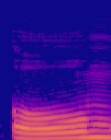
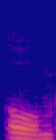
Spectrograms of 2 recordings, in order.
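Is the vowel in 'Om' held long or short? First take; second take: long; short. First: The vowel is drawn out for a long time. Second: The vowel is said short and quick. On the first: "लेकिन ये ओम बोलते हैं ना" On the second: "ऐसे तो ओम ऐसे भी होता है ना"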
